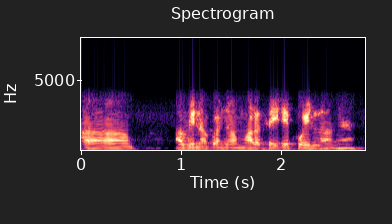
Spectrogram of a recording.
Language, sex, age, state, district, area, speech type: Tamil, male, 18-30, Tamil Nadu, Erode, urban, conversation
